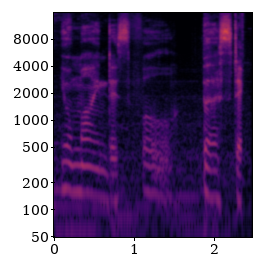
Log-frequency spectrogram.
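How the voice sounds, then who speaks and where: A woman playing a grave, ominous storyteller, narrating a dark fantasy game in a hushed, deliberate, dramatic way. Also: low-pitched, fairly even intonation, gravelly, background noise, full character voice. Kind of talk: scripted second-person game narration.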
